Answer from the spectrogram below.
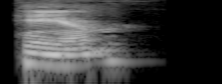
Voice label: "ham", American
